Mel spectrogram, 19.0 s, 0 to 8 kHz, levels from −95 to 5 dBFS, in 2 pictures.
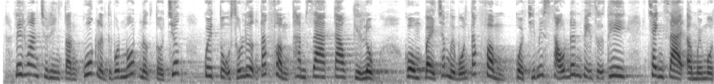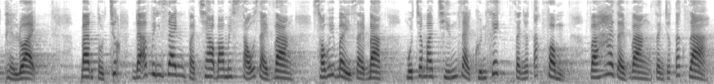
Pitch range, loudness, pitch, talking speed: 225-325 Hz, -22 LUFS, 265 Hz, 215 wpm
